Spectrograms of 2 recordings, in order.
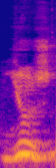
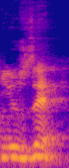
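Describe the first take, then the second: First: The ending is joined, making one syllable. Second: An extra vowel makes the ending a second syllable. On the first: The speaker calls it right. "এটা কিন্তু simple ইউজড হবে" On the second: The speaker calls it wrong. "অনেকে ইউজেড বলে ফেলে ভুল করে"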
